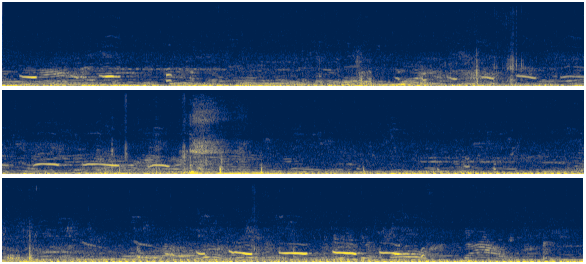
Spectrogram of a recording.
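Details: Crying from a group of puppies during play: bursts of short, rising-and-falling squeaky whines repeat in clusters, set against a loud low drone and faint background voices.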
